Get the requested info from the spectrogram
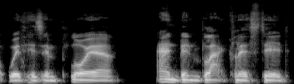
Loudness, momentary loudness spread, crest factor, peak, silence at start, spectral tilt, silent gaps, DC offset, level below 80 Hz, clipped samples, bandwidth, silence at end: -16 LUFS; 5 LU; 14 dB; -2 dBFS; 0 s; -6 dB/octave; 1.35-1.56 s; under 0.1%; -58 dBFS; under 0.1%; 14.5 kHz; 0.1 s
